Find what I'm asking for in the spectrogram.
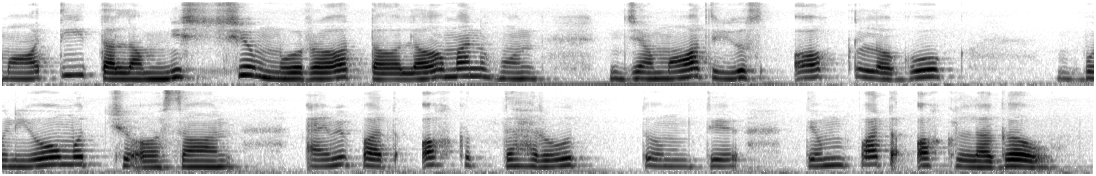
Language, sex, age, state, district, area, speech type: Kashmiri, female, 45-60, Jammu and Kashmir, Baramulla, rural, read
